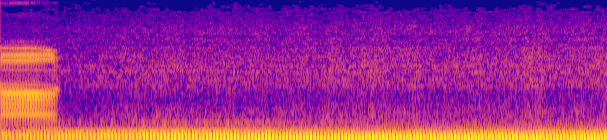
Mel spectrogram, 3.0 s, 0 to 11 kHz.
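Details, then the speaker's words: Nissan R34 Skyline idling high, initially around 1300–1400 rpm; after the idle screw is adjusted it is still about 1100–1200 rpm. Steady, even hum above normal tickover with no misses or knocks; idle set too high, needs lowering further. "still a little high around like 1100 so I'd 1200 lower a little bit more"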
